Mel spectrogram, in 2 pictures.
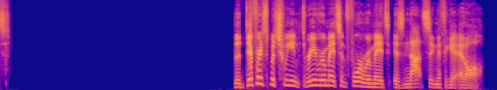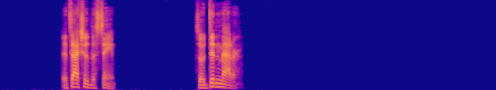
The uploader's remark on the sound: This was a live class recorded.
